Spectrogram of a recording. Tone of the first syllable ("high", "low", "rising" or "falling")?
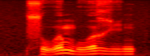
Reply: rising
